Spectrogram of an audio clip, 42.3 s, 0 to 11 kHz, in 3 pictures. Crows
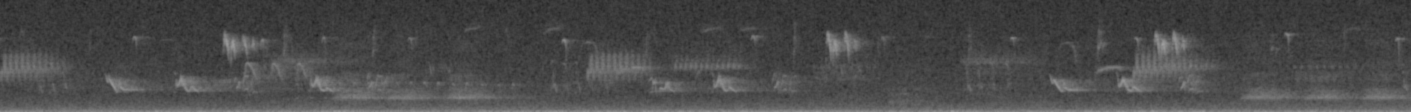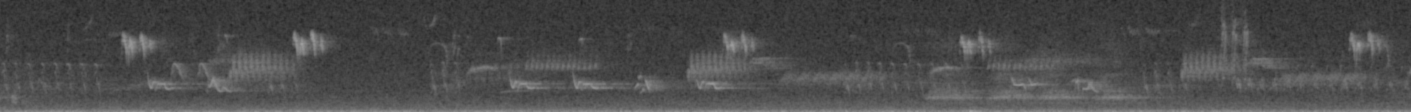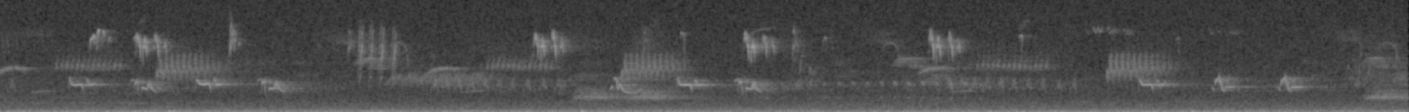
23.4 25.6, 34.0 35.0, 41.9 42.3

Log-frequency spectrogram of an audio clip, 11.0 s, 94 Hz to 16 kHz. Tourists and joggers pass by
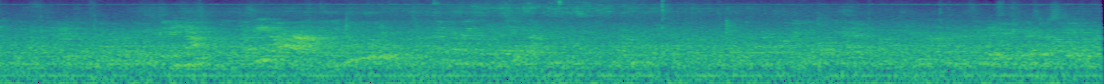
2.7 8.5

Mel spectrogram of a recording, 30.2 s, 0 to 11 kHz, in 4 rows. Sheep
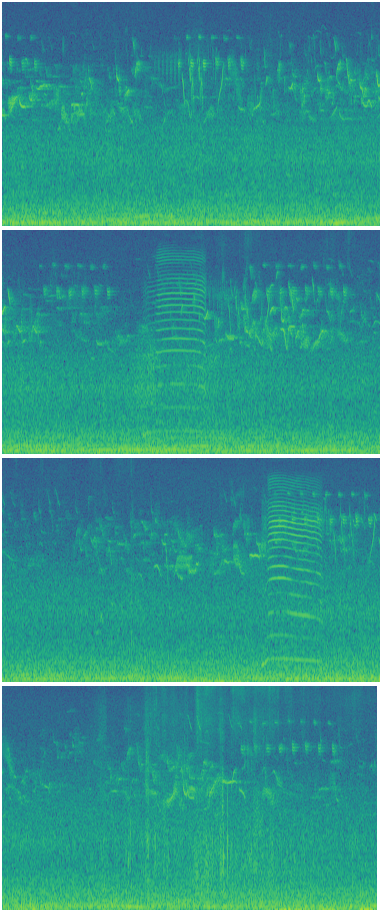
10.4 11.8, 20.3 21.6

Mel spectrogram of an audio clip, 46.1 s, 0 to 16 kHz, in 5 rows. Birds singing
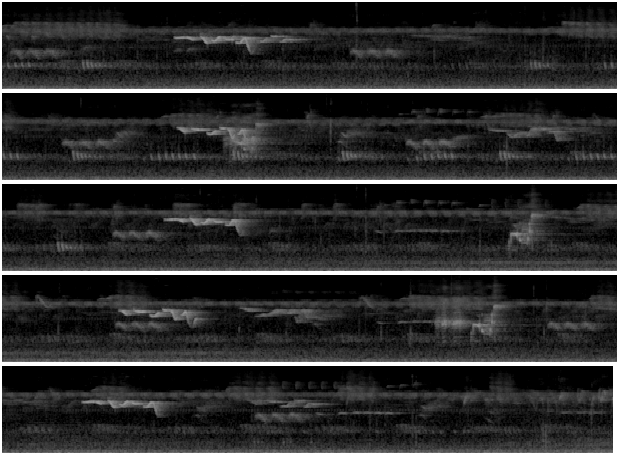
23.1 35.2, 35.8 46.0

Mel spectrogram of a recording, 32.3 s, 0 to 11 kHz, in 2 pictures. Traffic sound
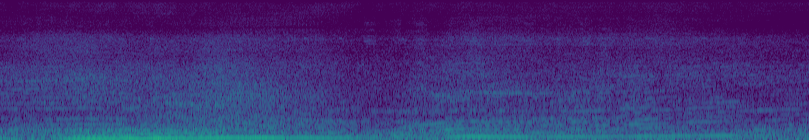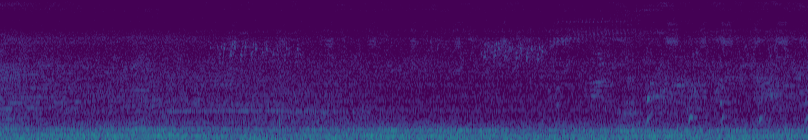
0.0 23.0

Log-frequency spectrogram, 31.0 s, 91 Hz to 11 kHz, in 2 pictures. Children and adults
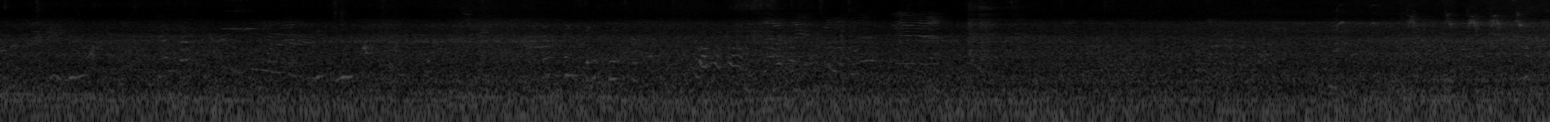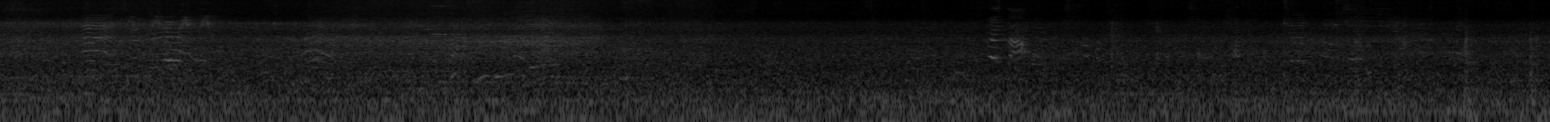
25.4 31.0

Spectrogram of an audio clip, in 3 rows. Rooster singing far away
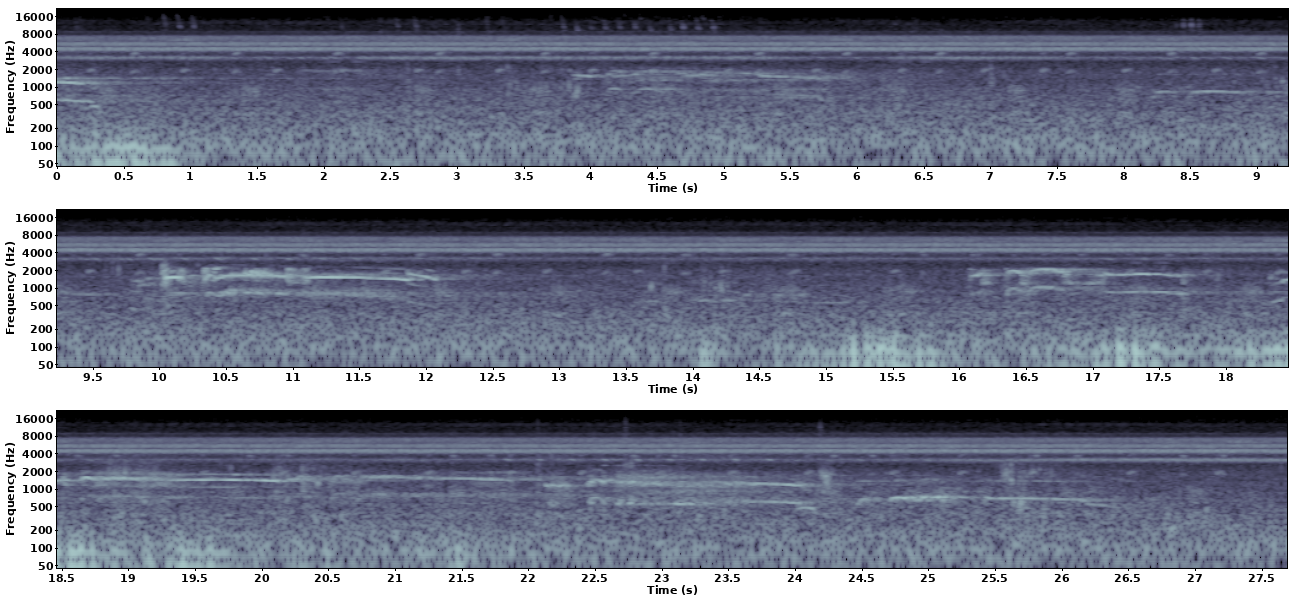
0.0 1.2, 4.0 6.1, 10.0 12.3, 16.1 26.6

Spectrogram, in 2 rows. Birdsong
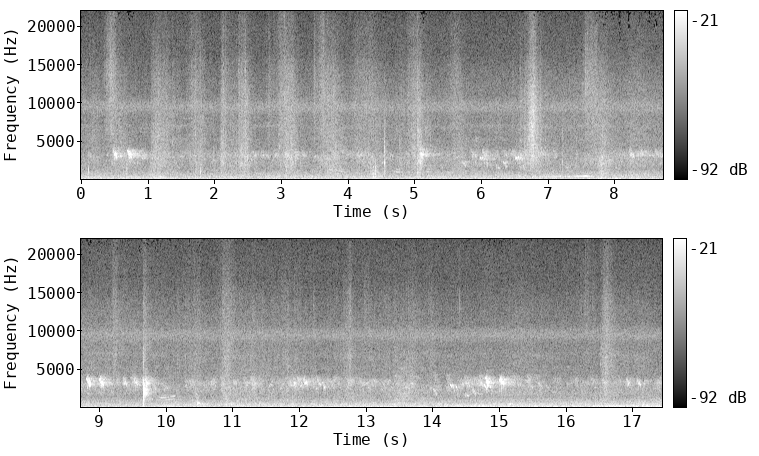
5.0 17.4

